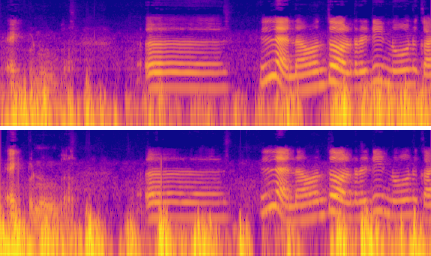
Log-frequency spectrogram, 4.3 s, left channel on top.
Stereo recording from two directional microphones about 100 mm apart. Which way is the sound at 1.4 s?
30° left (ahead or behind).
